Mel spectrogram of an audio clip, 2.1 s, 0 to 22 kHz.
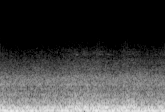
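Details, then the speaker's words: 2021 Jeep Wrangler JL with soft top, 52-inch upper windshield light bar fitted with Aerolidz wind deflector, windows up, about 100 km/h (60 mph): steady low road and wind rumble, no pulsing buffeting; wind noise tolerable. "it's actually really not that bad i mean it is actually very tolerable in regards to driving around with a soft top and a wind buffeting device like the arrow lids on a windshield 52 inch light pod"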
